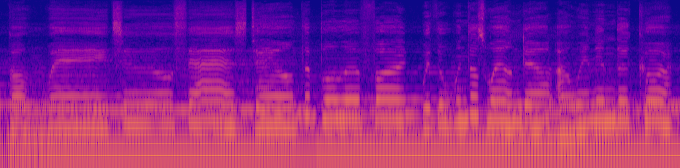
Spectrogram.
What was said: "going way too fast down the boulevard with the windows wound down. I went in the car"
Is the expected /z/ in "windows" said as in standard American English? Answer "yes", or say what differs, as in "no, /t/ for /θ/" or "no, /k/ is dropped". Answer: yes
